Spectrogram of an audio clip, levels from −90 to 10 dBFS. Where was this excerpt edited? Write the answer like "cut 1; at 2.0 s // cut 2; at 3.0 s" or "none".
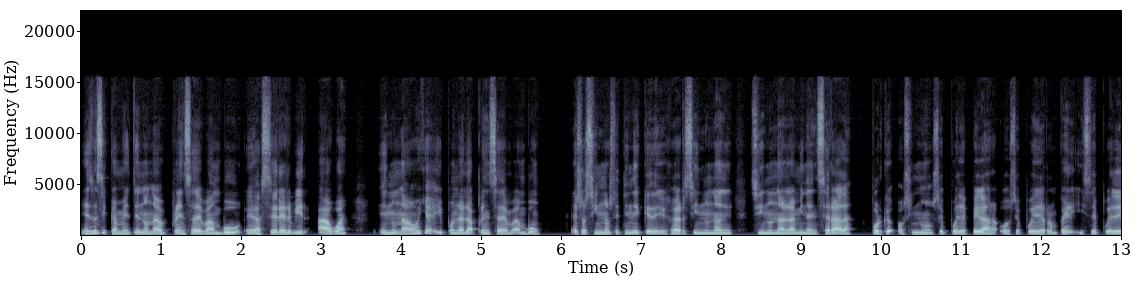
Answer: cut 1; at 6.1 s // cut 2; at 9.8 s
